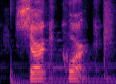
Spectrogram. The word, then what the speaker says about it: Cirque Quirk: You founded, now am I saying it correctly, Cirque Quirk? It's actually Cirque, like Cirque du Soleil, and Quirk, like we're all a little quirky. Let's celebrate Definitely that. quirky. Okay, so Cirque Quirk.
